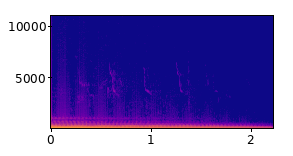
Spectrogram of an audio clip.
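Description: The last chord of the outro music, plucked on acoustic guitar, rings out and slowly fades away.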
